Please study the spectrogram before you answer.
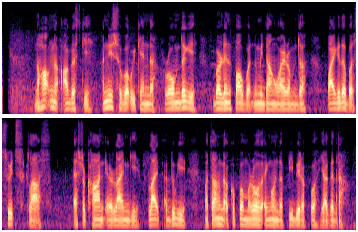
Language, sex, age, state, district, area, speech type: Manipuri, male, 18-30, Manipur, Churachandpur, rural, read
